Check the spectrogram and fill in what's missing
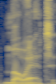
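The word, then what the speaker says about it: Moët: And so they're trying to like show the 18-year-old Insta whore that like, look, we have Moe. And it's like, well, I wouldn't brag about that, but we have Moe. So I look at me speaking like I'm from Bali. Moet is actually how it's pronounced.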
